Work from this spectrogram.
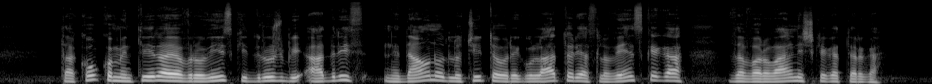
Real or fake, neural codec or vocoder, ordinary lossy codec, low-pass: fake; vocoder, 44.1 kHz, 128 mel bands every 512 samples, BigVGAN v2; none; 19.8 kHz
